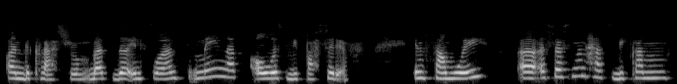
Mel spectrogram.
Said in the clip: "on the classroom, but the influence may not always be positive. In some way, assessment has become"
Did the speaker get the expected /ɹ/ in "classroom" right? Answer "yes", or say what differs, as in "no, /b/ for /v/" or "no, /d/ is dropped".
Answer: yes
